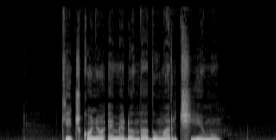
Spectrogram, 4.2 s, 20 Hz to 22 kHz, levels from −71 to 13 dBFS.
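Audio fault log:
Nothing worth logging here, as the speech comes across with no technical problems anywhere along the way.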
